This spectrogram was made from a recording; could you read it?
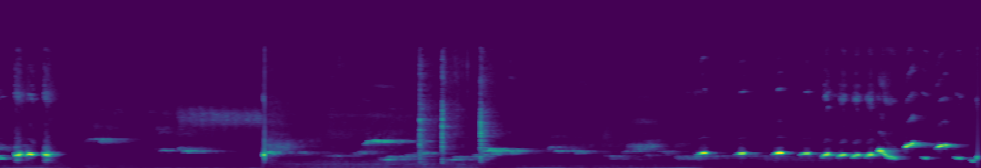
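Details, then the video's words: White-rumped shama morning training song meant to make other shamas sing: scattered whistles, sharp clicks and a faint low hum, then a lively rising series of quick whistled notes. "MASTERAN Murai Batu PAGI INI mampu buat Murai Batu MACET TOTAL jadi GACOR NGAMUK seketika"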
